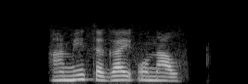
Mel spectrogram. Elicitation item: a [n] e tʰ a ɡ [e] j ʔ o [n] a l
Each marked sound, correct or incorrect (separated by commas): incorrect, incorrect, correct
